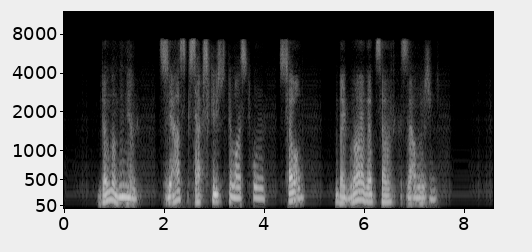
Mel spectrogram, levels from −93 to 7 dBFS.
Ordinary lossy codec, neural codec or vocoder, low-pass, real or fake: AAC, 48 kbps; codec, 16 kHz, 0.5 kbps, FreqCodec, smaller model; 7.2 kHz; fake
